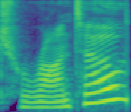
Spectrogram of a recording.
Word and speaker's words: Toronto: I'm pronouncing it with the second T, as we were kind of discussing before we started recording this episode. If you're actually from Toronto, then you don't pronounce the second T, but my mom was an English teacher, so I still pronounce it with the second T, despite living here.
